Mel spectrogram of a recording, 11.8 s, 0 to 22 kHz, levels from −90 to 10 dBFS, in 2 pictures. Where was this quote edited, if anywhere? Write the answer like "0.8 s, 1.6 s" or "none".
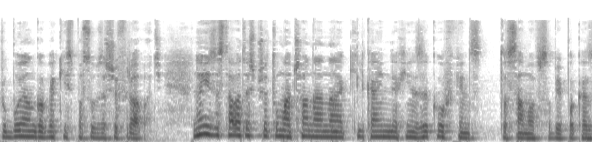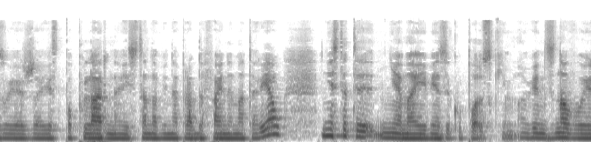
1.9 s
